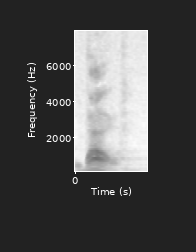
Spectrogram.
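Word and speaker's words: Waw: That second portion is with the Hebrew letter wow. That's how that's pronounced. Wow.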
